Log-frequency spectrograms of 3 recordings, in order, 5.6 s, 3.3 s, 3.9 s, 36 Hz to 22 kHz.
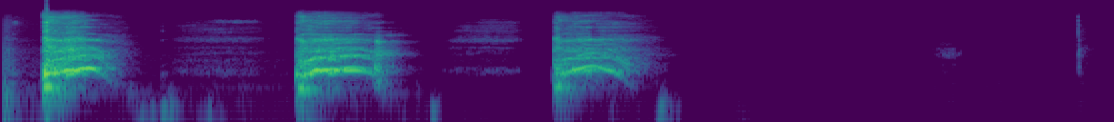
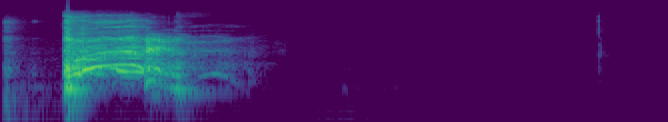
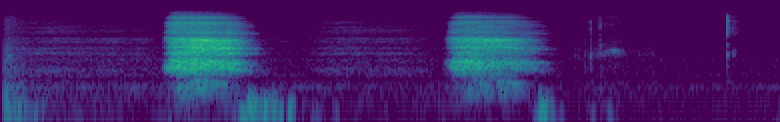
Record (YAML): three_cough_length: 5.6 s
three_cough_amplitude: 32768
three_cough_signal_mean_std_ratio: 0.33
cough_length: 3.3 s
cough_amplitude: 32768
cough_signal_mean_std_ratio: 0.34
exhalation_length: 3.9 s
exhalation_amplitude: 24122
exhalation_signal_mean_std_ratio: 0.34
survey_phase: beta (2021-08-13 to 2022-03-07)
age: 65+
gender: Male
wearing_mask: 'No'
symptom_none: true
smoker_status: Never smoked
respiratory_condition_asthma: false
respiratory_condition_other: false
recruitment_source: REACT
submission_delay: 1 day
covid_test_result: Negative
covid_test_method: RT-qPCR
